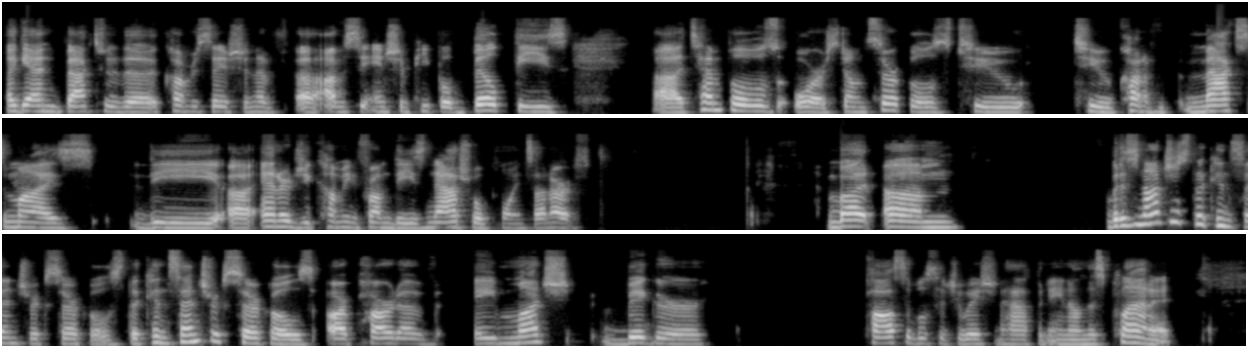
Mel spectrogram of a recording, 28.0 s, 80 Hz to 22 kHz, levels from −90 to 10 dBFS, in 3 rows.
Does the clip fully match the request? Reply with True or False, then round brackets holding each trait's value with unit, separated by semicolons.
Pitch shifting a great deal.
False (3.9 semitones)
